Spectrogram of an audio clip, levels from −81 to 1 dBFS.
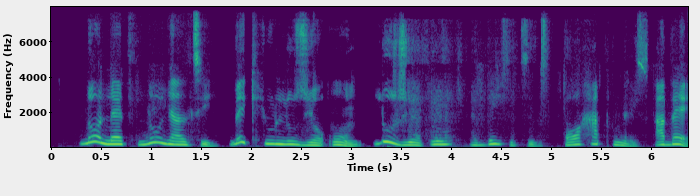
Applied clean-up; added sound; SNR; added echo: neural mask model DeepFilterNet 3.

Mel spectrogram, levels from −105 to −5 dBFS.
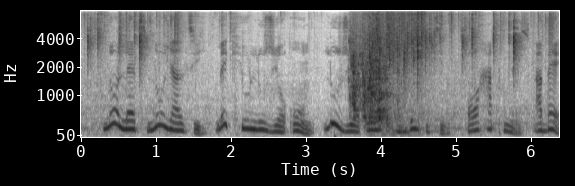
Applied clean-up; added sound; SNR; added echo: none; Water / Splash, splatter; -4 dB; none.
